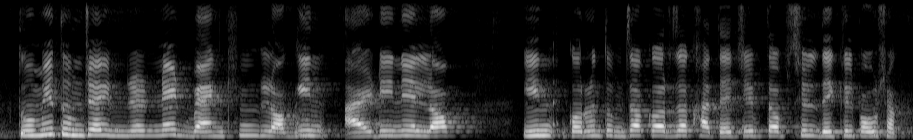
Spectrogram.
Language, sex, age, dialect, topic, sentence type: Marathi, male, 31-35, Varhadi, banking, statement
